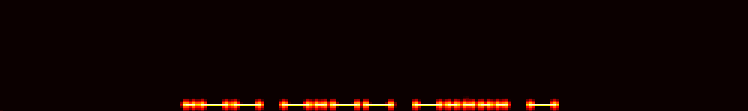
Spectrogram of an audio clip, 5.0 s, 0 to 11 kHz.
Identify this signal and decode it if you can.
Morse code, heard as a keyed tone, about 23 wpm, 700 Hz. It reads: WY6T
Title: USA Call Signs - 4 Characters - 4x Character Spacing - 22wpm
